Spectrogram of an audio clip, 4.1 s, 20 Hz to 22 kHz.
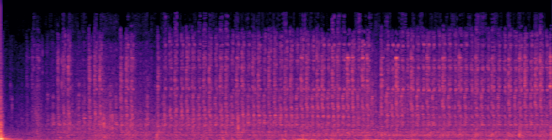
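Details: Ford Focus 1.0 EcoBoost with codes P2111 and P2135, throttle stuck open; uneven stumbling idle with irregular low thumps and no steady beat while testing the throttle pedal position sensor and actuator; engine misfiring; cause suspected, not confirmed.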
